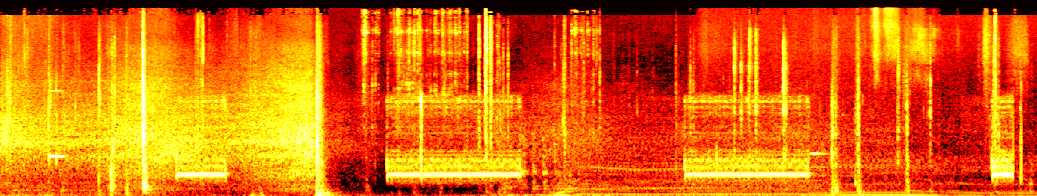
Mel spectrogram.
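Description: A phone places a call: a steady electronic ringing tone sounds in long bursts, roughly four times, with pauses between, over the low rumble of a moving car interior.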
